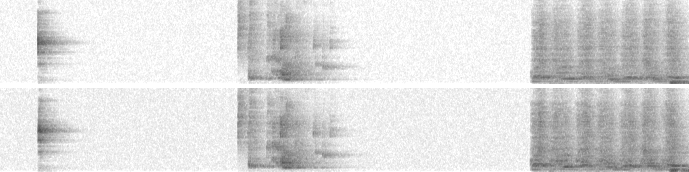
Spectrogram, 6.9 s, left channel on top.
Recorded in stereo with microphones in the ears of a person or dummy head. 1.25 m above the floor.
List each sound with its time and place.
0.4 s cutlery clinking: 65° left (ahead or behind), 1.9 m
2.4 s a splash: 10° right (ahead or behind), 1.8 m
5.3 s scissors: 65° right (ahead or behind), 1.8 m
